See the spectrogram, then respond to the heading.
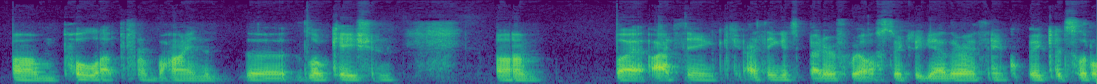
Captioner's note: sniffs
